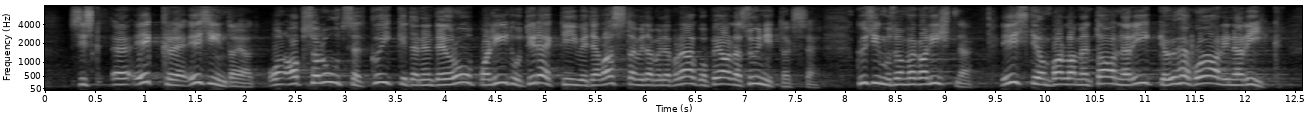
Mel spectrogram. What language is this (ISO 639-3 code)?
est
